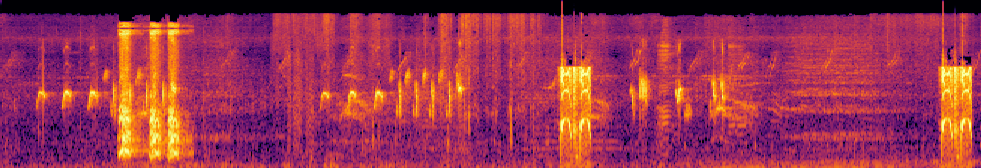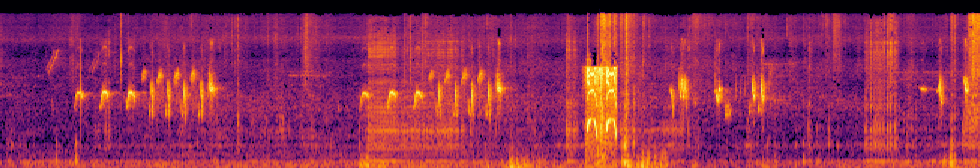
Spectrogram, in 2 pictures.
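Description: Small-animal chirping: repeated short trains of rapid high chirps, broken by a louder pitched call four times, about every five seconds.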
